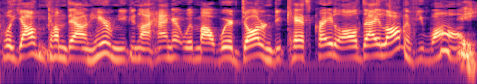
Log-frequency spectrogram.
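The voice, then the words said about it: Exaggerated hillbilly Southern accent. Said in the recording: “the post office lady is straight up hillbilly Southern”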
